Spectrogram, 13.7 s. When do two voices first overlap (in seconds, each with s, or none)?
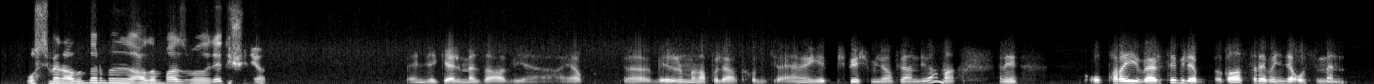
none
